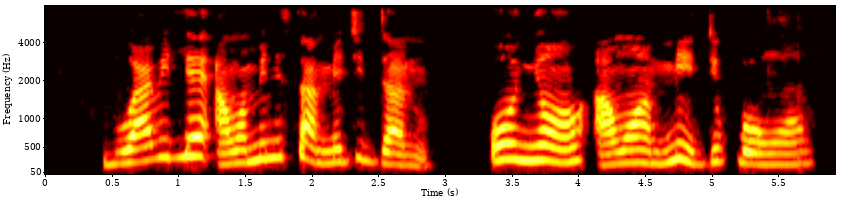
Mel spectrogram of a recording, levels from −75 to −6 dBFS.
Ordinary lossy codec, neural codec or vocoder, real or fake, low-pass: none; none; real; 7.2 kHz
